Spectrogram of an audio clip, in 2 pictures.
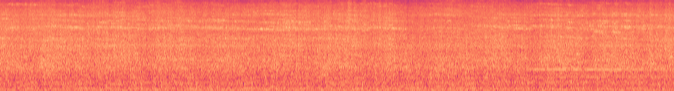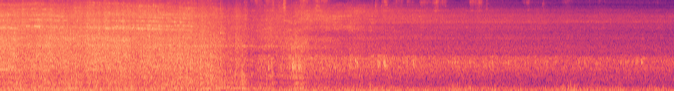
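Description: Freight train of bogie covered wagons rolling past close by: steady wheel-and-rail rumble and clatter, with a brief faint wheel squeal about eight seconds in. About two-thirds of the way through the noise drops suddenly and the hiss goes, leaving a quieter low rumble.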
